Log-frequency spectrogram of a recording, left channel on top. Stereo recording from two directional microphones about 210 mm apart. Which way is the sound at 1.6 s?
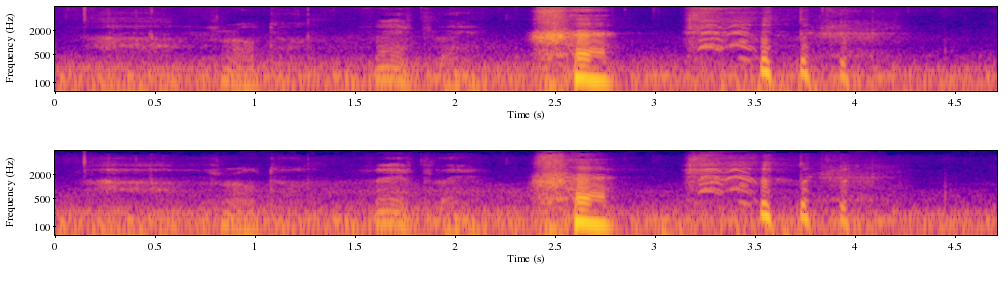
30° left (ahead or behind).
